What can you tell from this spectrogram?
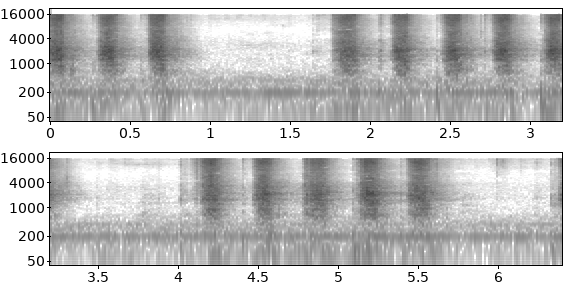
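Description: Orange peel being zested on a long metal rasp grater: quick scraping strokes, about three or four a second, in three runs with short pauses between. A faint steady hum sits underneath.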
